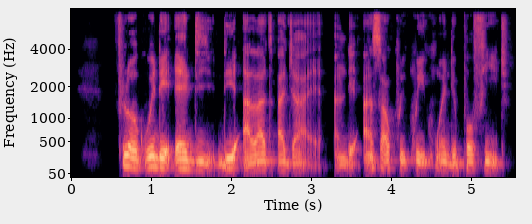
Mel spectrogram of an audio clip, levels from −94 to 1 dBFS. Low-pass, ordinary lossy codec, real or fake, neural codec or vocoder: 7.2 kHz; none; real; none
